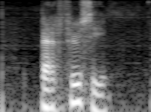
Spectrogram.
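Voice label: "perfusie", Dutch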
